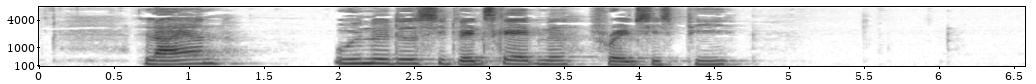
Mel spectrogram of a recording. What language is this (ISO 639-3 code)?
dan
